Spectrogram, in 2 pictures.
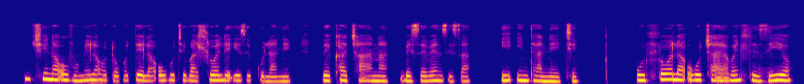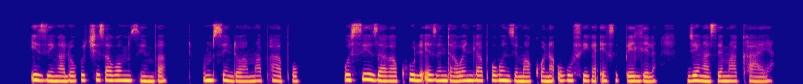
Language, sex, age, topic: North Ndebele, female, 25-35, health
